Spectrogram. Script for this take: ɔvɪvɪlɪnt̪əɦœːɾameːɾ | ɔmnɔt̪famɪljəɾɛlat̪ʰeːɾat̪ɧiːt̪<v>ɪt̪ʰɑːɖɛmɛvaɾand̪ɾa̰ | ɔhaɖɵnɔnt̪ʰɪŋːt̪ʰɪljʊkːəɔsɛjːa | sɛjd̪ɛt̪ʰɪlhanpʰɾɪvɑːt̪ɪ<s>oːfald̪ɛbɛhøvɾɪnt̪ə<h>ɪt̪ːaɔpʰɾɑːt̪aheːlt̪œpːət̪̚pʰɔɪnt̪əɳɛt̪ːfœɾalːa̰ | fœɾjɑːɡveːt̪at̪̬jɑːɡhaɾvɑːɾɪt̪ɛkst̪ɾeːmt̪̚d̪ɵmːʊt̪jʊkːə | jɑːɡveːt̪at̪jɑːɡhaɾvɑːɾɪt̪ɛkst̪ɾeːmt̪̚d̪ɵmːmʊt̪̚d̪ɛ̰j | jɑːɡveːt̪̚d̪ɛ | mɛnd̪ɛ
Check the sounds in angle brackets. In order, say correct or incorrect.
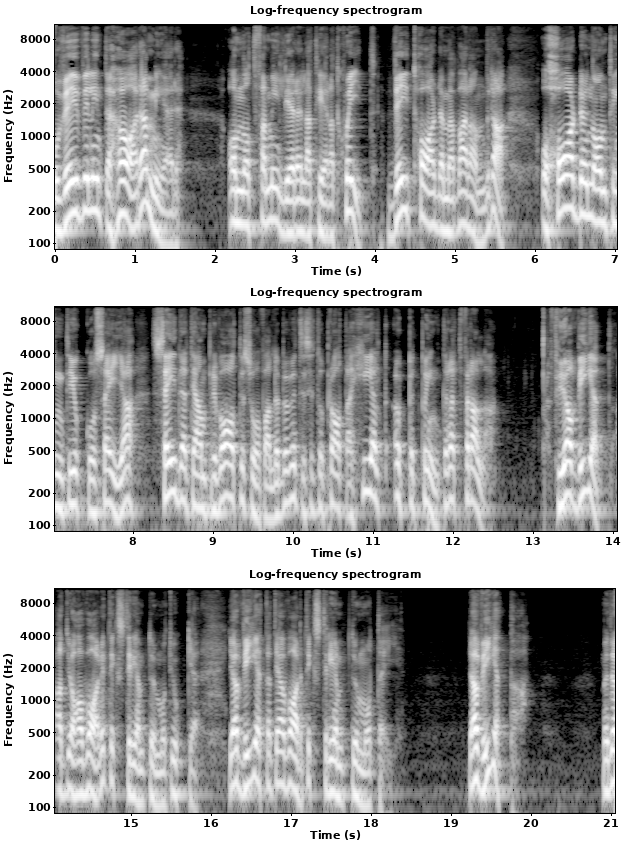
correct, correct, incorrect: s

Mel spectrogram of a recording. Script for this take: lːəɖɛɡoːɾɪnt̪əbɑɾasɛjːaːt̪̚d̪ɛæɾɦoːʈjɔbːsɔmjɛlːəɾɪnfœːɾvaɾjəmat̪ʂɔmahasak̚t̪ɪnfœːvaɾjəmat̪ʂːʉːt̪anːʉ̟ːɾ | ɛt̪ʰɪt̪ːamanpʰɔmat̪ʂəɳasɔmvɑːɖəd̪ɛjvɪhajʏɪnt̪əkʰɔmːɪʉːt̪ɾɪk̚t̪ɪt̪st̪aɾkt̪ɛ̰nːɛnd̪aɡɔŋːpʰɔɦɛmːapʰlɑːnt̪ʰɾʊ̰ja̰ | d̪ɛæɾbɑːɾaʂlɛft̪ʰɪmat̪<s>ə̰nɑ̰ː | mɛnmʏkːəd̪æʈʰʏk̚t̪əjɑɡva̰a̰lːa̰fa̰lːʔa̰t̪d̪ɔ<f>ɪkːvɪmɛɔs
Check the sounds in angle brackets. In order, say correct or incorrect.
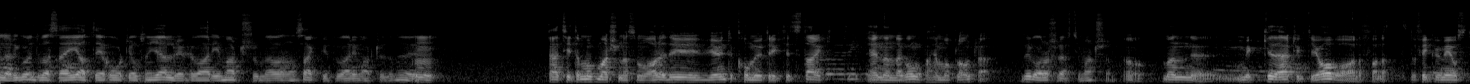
incorrect: ʂ, correct

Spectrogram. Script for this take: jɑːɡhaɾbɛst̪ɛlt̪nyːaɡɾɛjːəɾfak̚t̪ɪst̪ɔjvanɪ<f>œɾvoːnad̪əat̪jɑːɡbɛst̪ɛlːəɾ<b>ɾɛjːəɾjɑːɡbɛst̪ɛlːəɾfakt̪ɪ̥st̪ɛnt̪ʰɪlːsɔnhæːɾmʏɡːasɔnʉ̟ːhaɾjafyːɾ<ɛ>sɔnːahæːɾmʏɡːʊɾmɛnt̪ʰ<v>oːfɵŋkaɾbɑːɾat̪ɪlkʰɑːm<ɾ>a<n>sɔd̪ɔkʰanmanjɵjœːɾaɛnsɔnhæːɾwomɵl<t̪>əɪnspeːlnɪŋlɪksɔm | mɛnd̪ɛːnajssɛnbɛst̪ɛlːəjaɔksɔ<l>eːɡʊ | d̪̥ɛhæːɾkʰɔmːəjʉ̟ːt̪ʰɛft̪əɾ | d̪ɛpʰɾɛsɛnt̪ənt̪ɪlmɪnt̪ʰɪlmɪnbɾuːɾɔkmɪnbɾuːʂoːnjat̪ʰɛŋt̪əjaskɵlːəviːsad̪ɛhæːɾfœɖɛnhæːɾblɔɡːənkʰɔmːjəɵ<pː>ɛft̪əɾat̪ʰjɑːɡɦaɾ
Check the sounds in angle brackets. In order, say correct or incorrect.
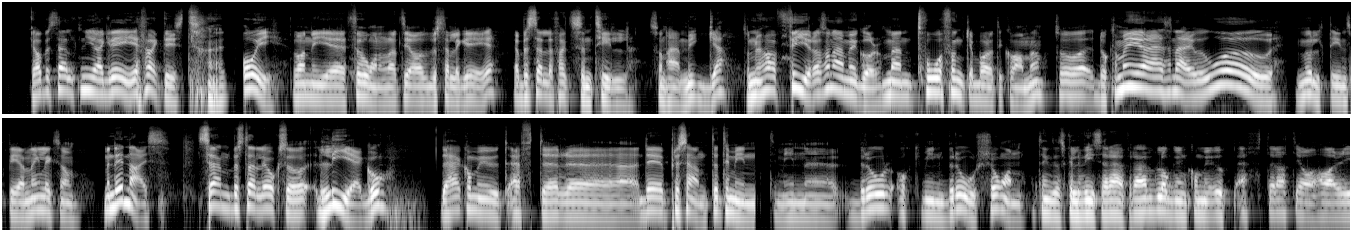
correct, incorrect: ɡ, incorrect: a, correct, correct, correct, correct, correct, correct

